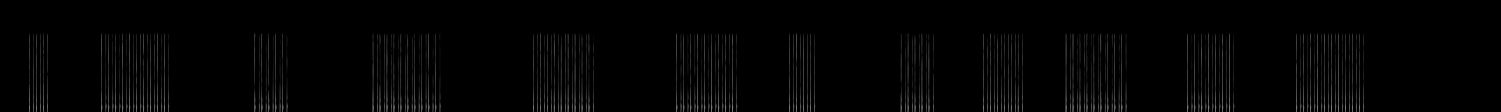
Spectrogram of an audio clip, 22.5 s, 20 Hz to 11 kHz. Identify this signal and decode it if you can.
Pulse dialling, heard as clicks on a phone line, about 10 pulses a second. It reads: 3 0 5 0 9 9 4 5 6 9 7 0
